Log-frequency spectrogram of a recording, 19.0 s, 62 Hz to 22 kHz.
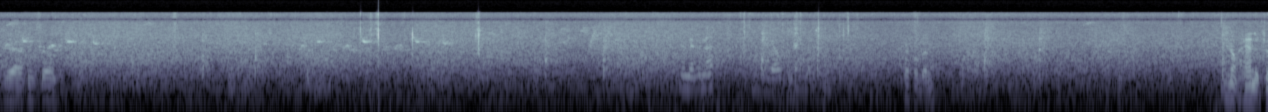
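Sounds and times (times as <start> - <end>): faint bird chirps: 0.0 - 2.5, 3.8 - 7.6
outdoor background noise: 0.0 - 19.0
sharp clicks: 5.3 - 6.3, 7.0 - 7.6.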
